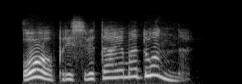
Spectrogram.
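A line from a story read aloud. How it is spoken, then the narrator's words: Exclaiming. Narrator (Russian): воскликнул король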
